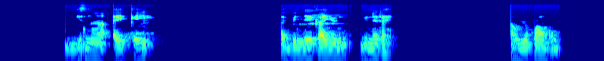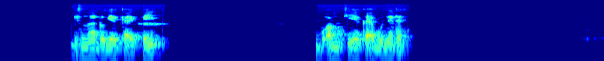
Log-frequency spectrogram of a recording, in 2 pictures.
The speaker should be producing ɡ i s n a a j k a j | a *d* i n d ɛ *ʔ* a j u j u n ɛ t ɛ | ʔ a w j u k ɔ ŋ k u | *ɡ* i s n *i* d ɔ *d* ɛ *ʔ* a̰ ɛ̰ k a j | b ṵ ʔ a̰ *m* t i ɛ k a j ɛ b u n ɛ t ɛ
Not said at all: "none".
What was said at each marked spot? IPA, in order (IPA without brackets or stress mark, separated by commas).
b, k, ɡ, a, ɡ, k, m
